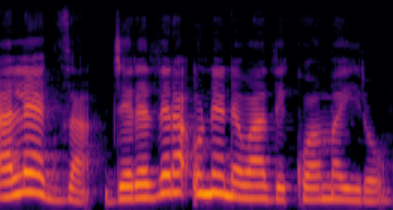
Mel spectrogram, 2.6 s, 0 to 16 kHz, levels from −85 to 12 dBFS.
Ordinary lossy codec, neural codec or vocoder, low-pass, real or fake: none; none; 14.4 kHz; real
